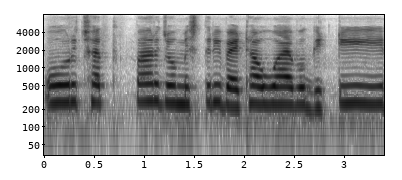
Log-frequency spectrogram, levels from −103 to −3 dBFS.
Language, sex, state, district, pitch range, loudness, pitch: Hindi, male, Maharashtra, Nagpur, 240-255 Hz, -16 LUFS, 250 Hz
